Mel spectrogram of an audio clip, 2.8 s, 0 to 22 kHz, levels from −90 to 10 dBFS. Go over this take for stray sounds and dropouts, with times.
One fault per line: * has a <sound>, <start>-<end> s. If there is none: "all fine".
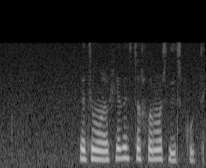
all fine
